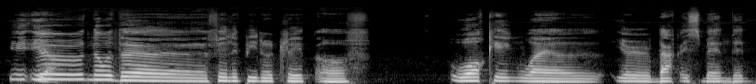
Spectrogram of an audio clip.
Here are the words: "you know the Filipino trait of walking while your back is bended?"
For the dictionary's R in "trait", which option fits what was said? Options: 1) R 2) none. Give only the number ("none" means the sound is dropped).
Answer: 1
